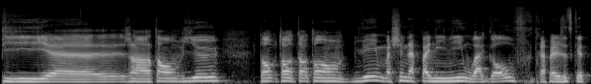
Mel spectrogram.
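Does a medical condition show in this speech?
Yes: stuttering and cluttering; lifelong speech problem, long unrecognized, identified about a year ago; on Trois-Bières podcast saw self as the one people could not understand; here repeated words.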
